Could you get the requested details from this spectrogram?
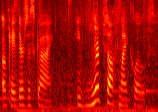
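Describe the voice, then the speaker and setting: An actress playing an opinionated young woman in a romantic comedy, speaking in a quick, pointed, teasing way. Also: medium pitch, music in the background, close to an everyday voice. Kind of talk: film dialogue.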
